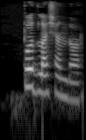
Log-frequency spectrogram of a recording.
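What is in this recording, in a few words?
"пӧдласяндор", Komi, female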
